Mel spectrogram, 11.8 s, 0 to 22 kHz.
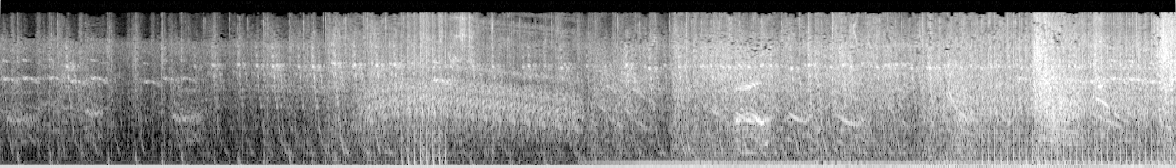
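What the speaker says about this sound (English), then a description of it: "I don't even know where most of these gunshots are coming from." Gunfire in Star Wars Battlefront 2 on the Tatooine desert battlefield, with steady blaster shots and battle noise under someone talking throughout.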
